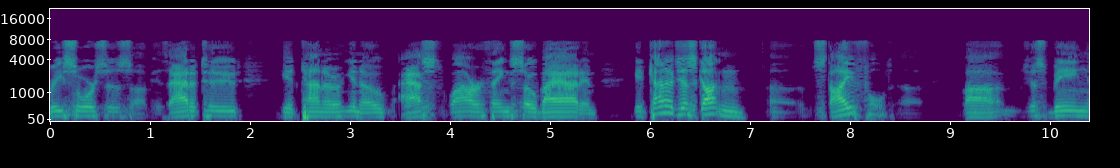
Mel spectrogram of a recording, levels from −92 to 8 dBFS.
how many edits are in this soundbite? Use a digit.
0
